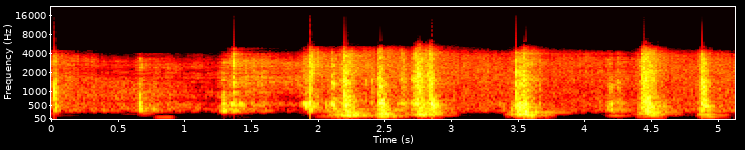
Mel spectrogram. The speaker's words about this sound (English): There's a discreet knock on the door at the front of the shop. Oh. He gets up and walks through the store to the door.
